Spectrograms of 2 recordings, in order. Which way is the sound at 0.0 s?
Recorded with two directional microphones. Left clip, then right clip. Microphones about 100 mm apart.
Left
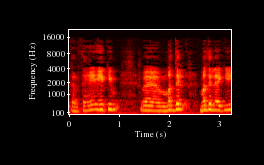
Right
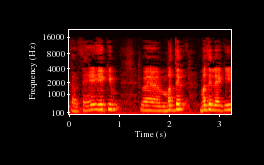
35° right (ahead or behind).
